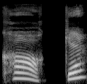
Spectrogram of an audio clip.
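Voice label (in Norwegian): "kake", Norwegian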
